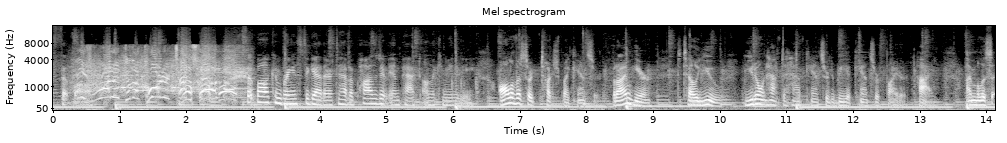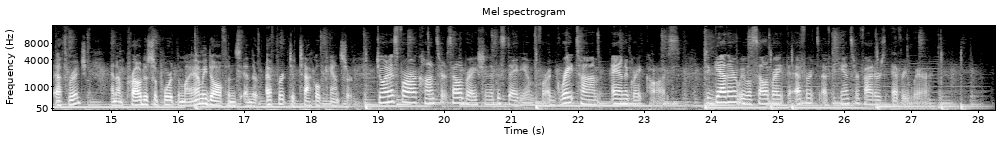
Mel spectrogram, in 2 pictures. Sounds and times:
Speech: 0:00.0 - 0:27.3
Music: 0:00.0 - 0:28.2.

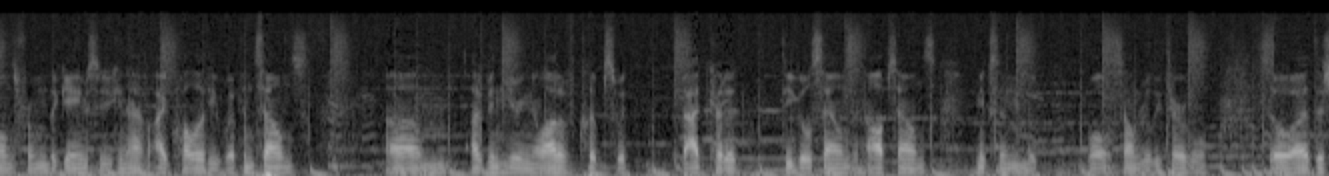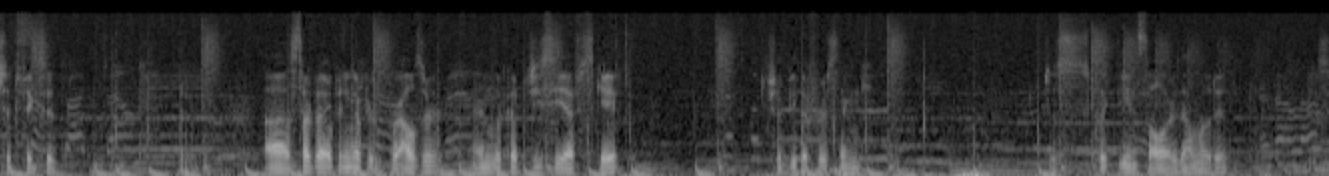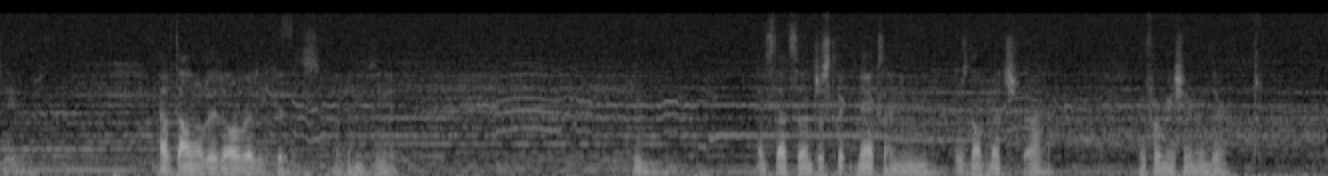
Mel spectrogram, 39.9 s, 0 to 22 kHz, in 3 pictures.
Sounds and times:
Speech: 0:00.0 - 0:03.1, 0:03.9 - 0:14.0, 0:16.0 - 0:19.5, 0:20.9 - 0:22.0, 0:23.7 - 0:25.6, 0:26.4 - 0:26.9, 0:28.2 - 0:30.6, 0:34.2 - 0:37.1, 0:38.0 - 0:38.9
Music: 0:00.0 - 0:39.8.

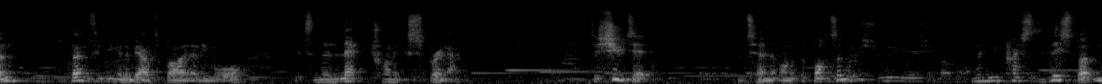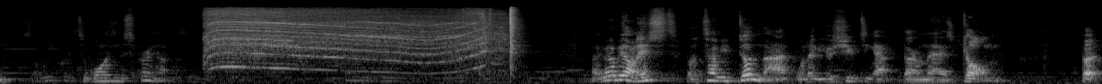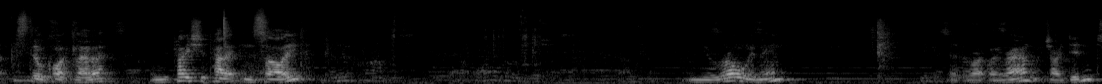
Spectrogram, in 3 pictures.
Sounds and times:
Speech: 0:00.0 - 0:02.4, 0:07.4 - 0:13.0, 0:16.9 - 0:21.1, 0:21.8 - 0:30.1, 0:31.2 - 0:33.0
Inside, small room: 0:00.0 - 0:33.0.

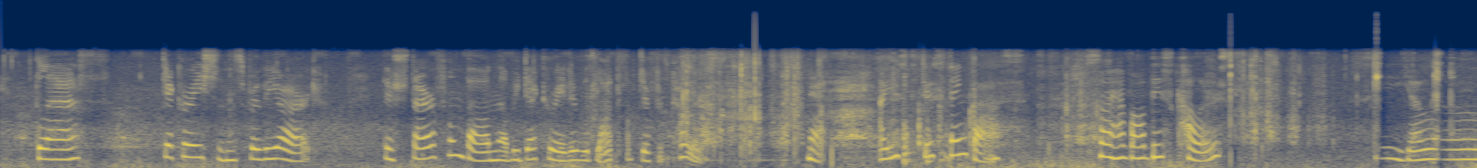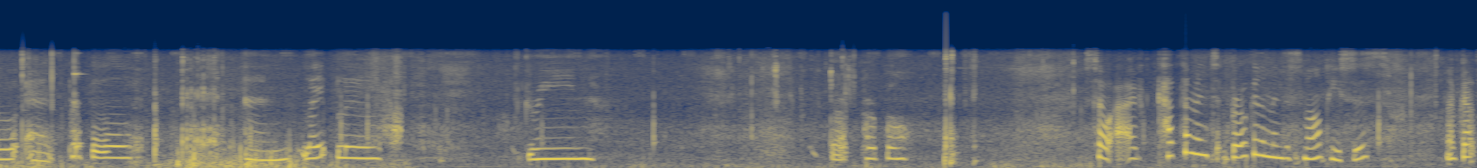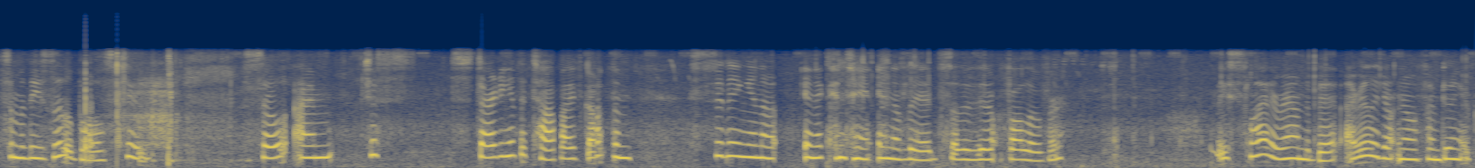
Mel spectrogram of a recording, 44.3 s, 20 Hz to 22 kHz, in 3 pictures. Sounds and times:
Speech: 0:01.6 - 0:03.2, 0:03.8 - 0:07.2, 0:08.8 - 0:10.2, 0:10.9 - 0:12.3, 0:13.8 - 0:16.2, 0:17.2 - 0:18.6, 0:19.9 - 0:20.8, 0:22.9 - 0:23.9, 0:25.6 - 0:28.6, 0:29.2 - 0:31.1, 0:32.0 - 0:40.2, 0:41.7 - 0:44.2.

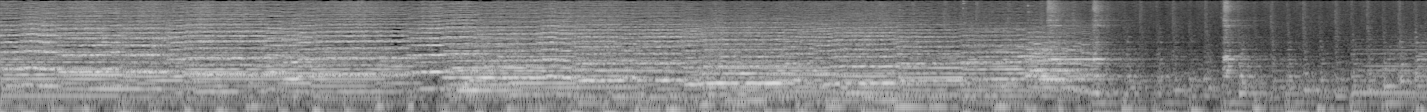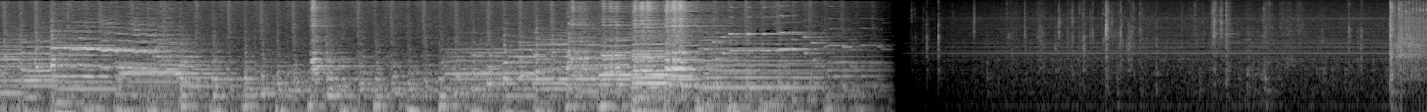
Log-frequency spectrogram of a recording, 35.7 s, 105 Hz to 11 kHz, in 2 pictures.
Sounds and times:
Music: 0:00.0 - 0:29.0.

